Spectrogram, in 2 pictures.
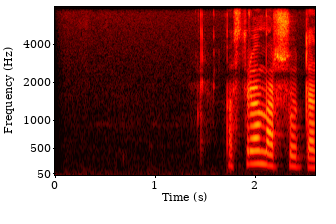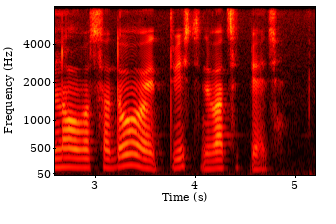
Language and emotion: Russian, neutral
